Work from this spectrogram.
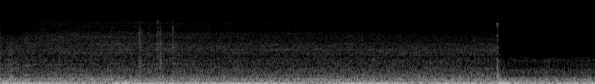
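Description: Steady electric motor hum of the sunroof mechanism opening in a Mercedes-Benz C300 W204 sedan, running evenly for about five seconds before stopping with a sharp click.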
